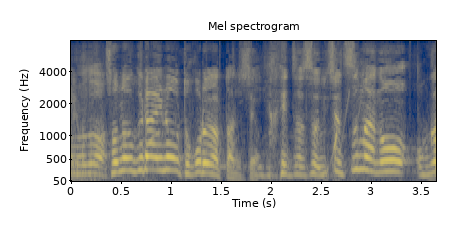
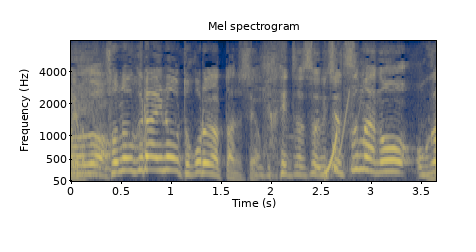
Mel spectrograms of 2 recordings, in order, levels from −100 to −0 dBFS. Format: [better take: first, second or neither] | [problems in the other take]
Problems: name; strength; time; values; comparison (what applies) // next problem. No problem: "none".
second | noise reduction (neural separator model SepFormer DNS4)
